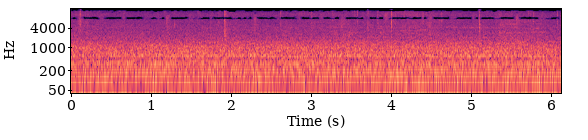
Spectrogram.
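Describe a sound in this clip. Buttons on a seat control click as they are pressed.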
